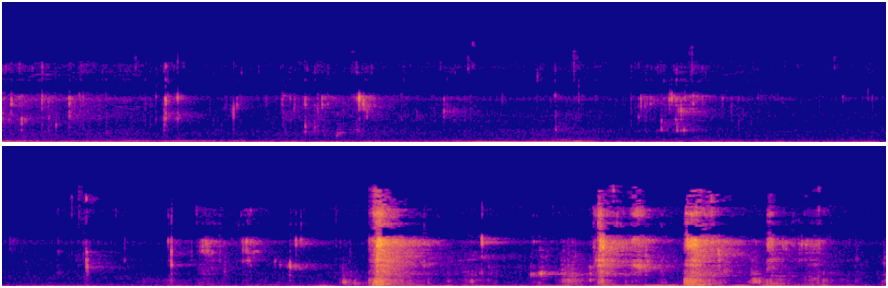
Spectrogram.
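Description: Close-miked chewing of a mouthful of linguine in tomato sauce, with soft wet mouth sounds. A few sharp wet clicks and smacks come near the end.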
